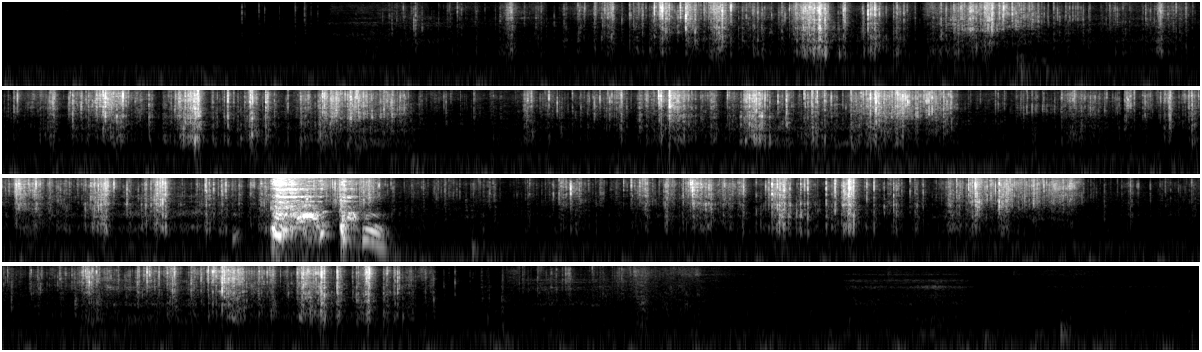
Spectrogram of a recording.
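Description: Foil trading-card pack wrappers being torn open and crinkled by hand, in a run of crinkling bursts. A little past halfway there is one louder, short sound that falls in pitch.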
